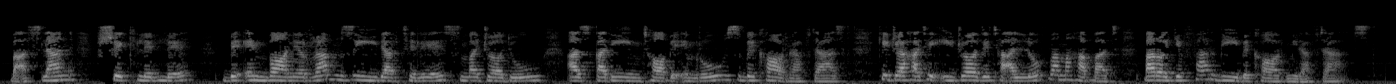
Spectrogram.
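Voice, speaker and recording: A woman reading a religious text aloud in a measured, deliberate way, going through numbered points. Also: lowish voice, lo-fi sound, a little hiss or hum. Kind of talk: scripted reading.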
